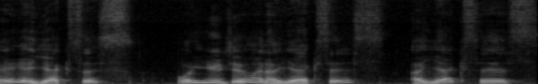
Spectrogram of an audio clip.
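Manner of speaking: put-on high, slow, babyish baby talk. Recalling how a cousin's dad talked to her; imitating baby talk. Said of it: "he talked baby talk to her".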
